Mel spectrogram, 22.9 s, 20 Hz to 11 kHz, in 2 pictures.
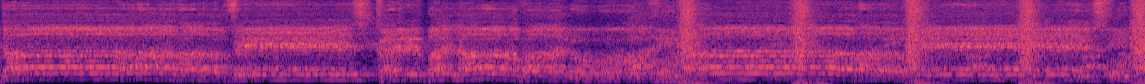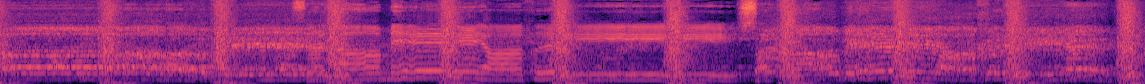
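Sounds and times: person chanting a lament: 0.0s - 22.9s
heavy rhythmic thumps: 6.8s - 22.9s.

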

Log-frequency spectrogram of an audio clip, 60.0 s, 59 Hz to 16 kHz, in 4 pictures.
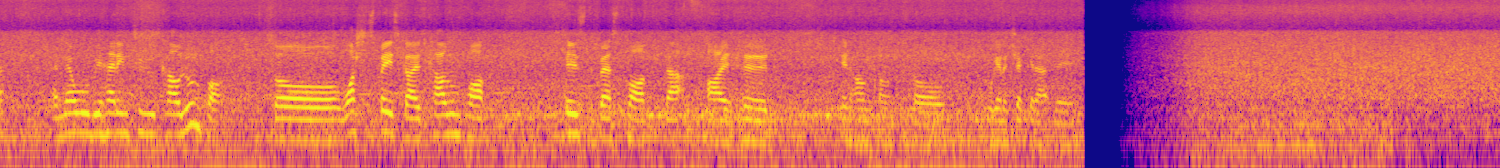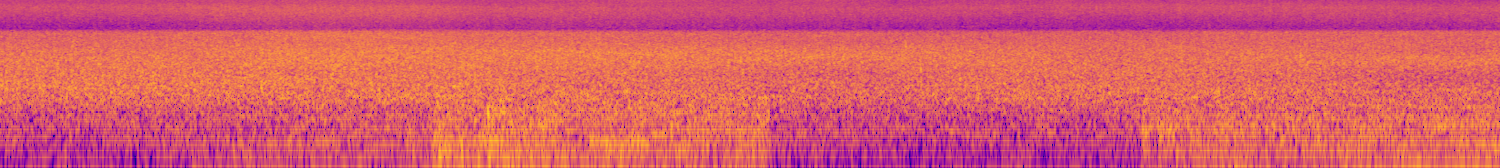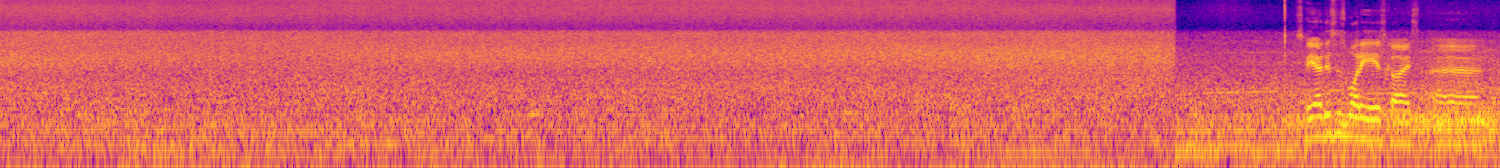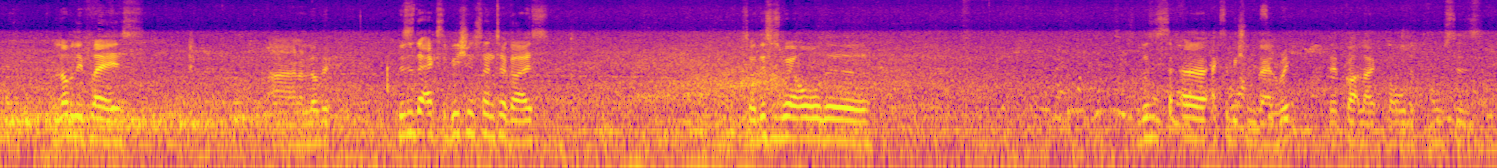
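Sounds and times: waterfall splashing into pool: 0.0s - 10.8s, 11.6s - 41.8s, 48.0s - 59.9s.

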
